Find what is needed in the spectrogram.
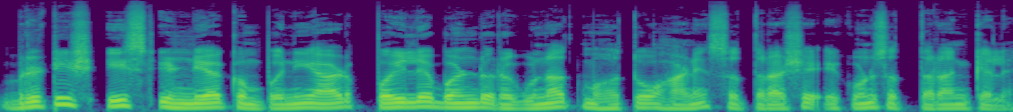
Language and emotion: Goan Konkani, neutral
